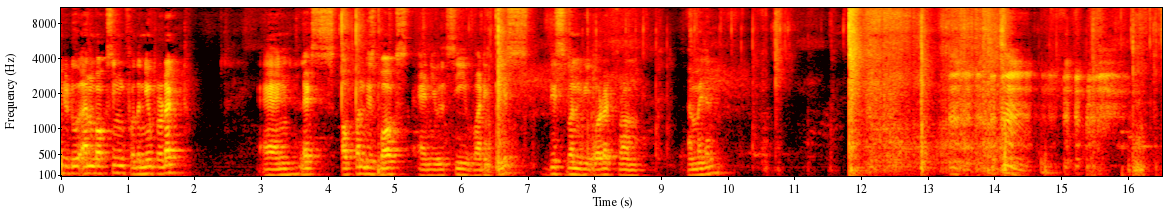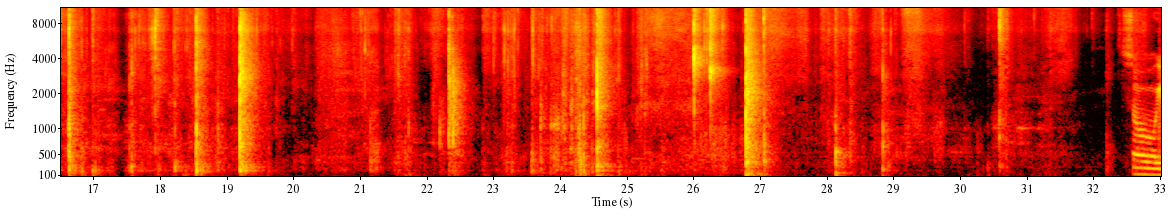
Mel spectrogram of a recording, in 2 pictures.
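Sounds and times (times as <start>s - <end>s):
packaging crinkling and tearing: 16.0s - 22.1s, 22.8s - 26.7s.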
